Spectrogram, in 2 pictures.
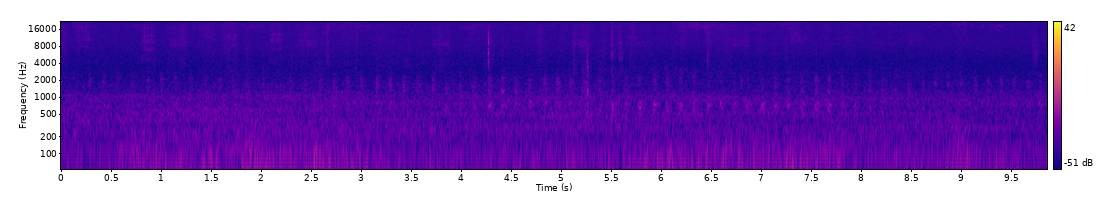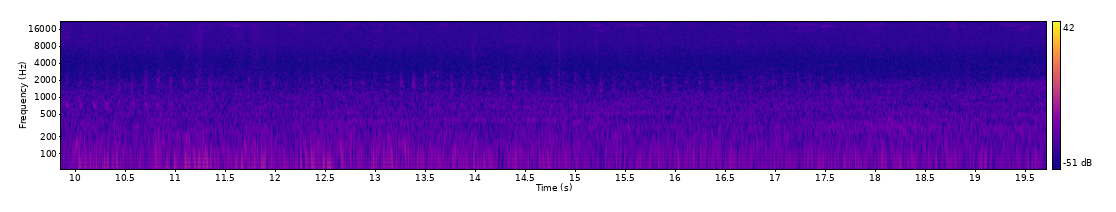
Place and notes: Distant whistle, power station hum, puffing steam train, Ness Cottage, Dungeness Rd, Dungeness, Romney Marsh, UK - Distant whistle, power station hum, puffing steam train
Archetypical Dungeness atmosphere. The quiet but ever present drone of the nuclear power station temporarily broken by a passing Romney, Hythe and Dymchurch Railway miniature steam engine pulling its rattling train of carriages.
South East England, England, United Kingdom, 24 July 2021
